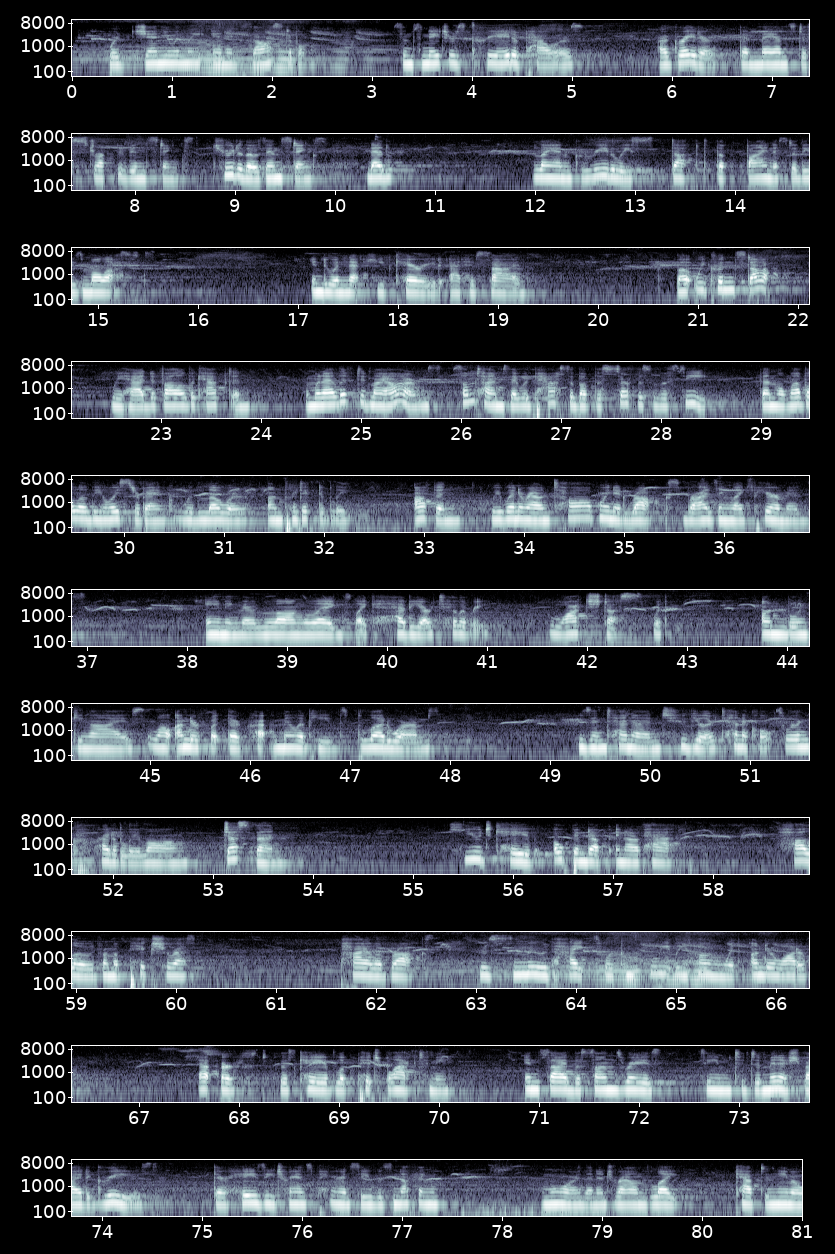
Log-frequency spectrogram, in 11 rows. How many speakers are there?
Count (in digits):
1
